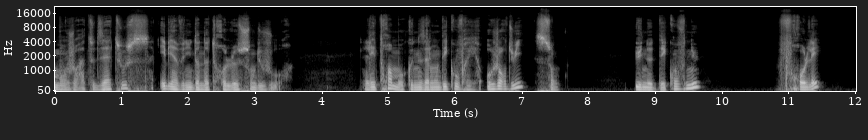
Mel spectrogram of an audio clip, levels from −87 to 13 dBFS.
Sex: male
